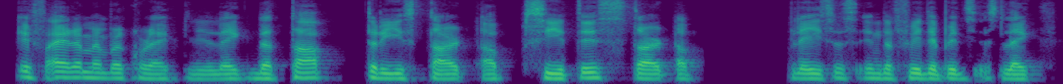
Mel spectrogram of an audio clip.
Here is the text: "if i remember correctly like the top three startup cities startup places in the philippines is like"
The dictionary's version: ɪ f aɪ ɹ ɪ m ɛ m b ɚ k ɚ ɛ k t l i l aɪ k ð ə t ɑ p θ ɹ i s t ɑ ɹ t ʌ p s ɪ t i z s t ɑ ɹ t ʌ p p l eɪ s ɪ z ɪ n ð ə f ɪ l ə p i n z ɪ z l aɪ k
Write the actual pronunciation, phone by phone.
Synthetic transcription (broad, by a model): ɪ f aɪ ɹ ɪ m ɛ m b ɚ k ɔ ɛ k t l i l aɪ k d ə t ɑ p t ɹ i s t ɑ ɹ t ʌ p s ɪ t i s t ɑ ɹ t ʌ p p l eɪ s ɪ s ɪ n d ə f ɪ l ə p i n s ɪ s l aɪ k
